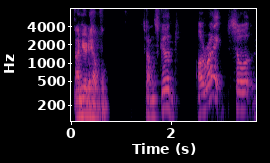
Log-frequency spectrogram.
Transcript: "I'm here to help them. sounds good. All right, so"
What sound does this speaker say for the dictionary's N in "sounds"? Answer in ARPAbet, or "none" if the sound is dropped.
N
